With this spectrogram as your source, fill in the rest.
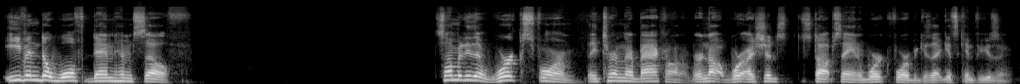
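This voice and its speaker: A man's voice: medium pitch, normal speed. A man on a livestream rant, agitated and wired, rambling from thought to thought and swearing a lot. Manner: swears heavily.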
